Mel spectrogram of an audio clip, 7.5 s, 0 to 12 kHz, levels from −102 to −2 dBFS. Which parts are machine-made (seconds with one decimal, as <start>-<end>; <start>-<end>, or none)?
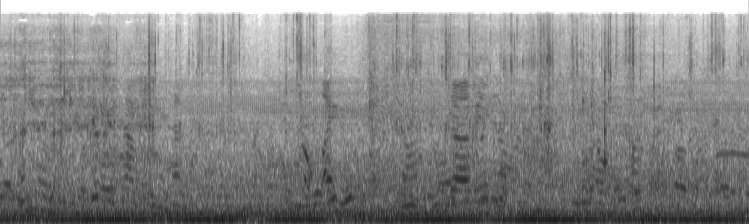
6.1-6.6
